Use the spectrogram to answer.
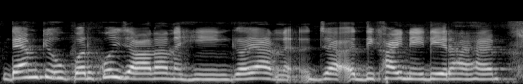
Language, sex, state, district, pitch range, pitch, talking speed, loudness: Hindi, female, Jharkhand, Palamu, 245-275 Hz, 255 Hz, 170 wpm, -15 LUFS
